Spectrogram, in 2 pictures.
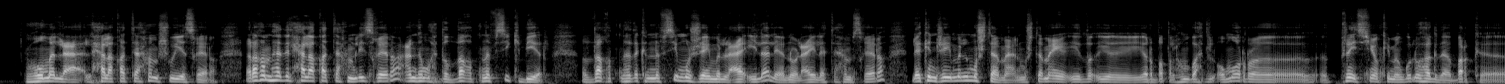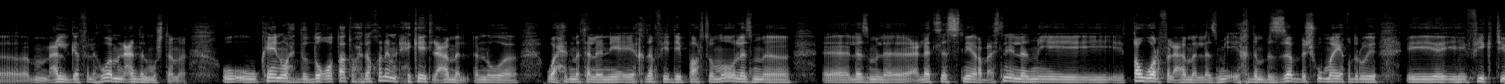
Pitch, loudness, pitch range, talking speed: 125 Hz, -24 LUFS, 115-145 Hz, 160 wpm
